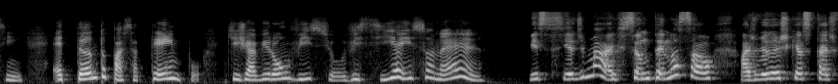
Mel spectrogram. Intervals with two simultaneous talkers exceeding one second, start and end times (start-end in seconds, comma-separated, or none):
none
